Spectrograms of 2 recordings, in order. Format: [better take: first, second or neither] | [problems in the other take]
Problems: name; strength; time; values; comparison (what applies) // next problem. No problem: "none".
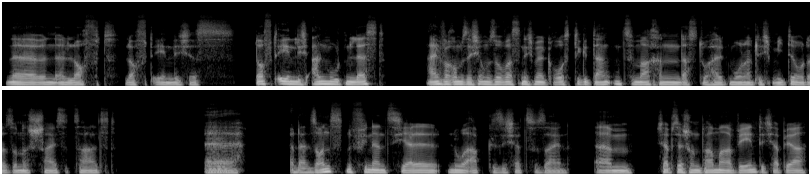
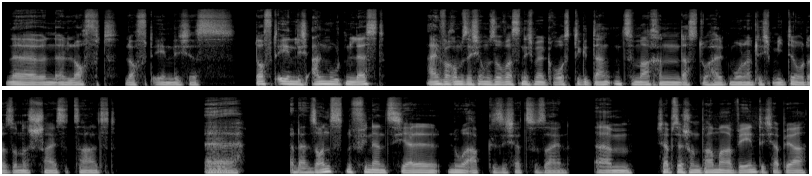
second | muffled; slightly; fading above 2.5 kHz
